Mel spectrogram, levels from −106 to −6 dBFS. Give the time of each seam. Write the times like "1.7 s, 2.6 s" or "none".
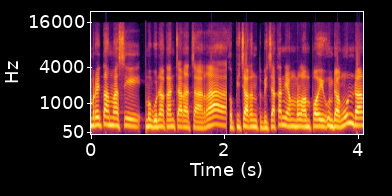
0.8 s, 2.0 s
